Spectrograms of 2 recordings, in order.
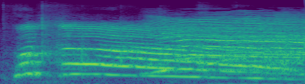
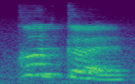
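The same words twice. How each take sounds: First: High squeaky praise, louder; squeaky praising a dog. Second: Said in the usual way. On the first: Real, not acted. Praising dog after eating.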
